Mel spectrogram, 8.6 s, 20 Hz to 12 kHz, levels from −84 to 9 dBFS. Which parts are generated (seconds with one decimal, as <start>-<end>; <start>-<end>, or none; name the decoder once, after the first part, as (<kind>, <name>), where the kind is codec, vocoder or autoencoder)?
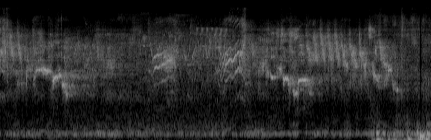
0.0-1.4 (codec, SNAC); 1.9-2.8; 4.9-8.6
